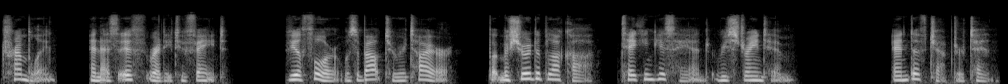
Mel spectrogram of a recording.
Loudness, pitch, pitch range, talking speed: -18 LUFS, 205 Hz, 185-230 Hz, 135 wpm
